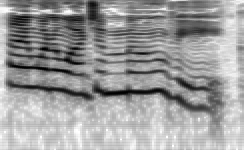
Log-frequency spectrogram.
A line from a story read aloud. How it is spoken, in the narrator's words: Grace whined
